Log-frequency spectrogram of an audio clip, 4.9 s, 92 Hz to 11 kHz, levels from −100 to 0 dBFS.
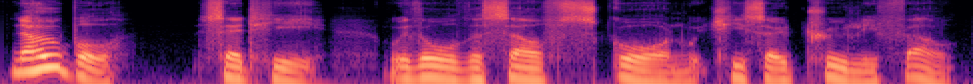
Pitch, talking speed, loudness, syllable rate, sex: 120 Hz, 160 wpm, -22 LUFS, 3.7 syllables/s, male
